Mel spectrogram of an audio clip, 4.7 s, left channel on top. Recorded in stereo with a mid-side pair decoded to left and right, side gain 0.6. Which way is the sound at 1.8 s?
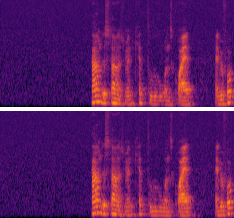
5° left.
